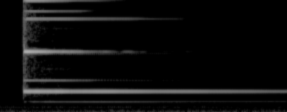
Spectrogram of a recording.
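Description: A single high, ringing note struck on a metal percussion instrument, sounding suddenly and then fading slowly over about two seconds in an otherwise quiet pause of the music.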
